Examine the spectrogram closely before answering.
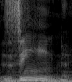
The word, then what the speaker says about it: zine: Pronounced zine, is a mini magazine made by enthusiast. Gotcha. Like the end of magazine. Well, it should have been spelled z e e n, but I get why it's zine.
